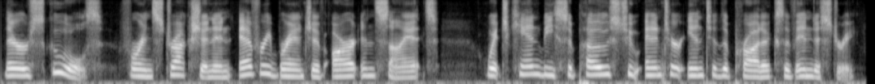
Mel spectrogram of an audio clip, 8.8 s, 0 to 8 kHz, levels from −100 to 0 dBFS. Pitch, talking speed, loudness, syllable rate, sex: 210 Hz, 160 wpm, -17 LUFS, 4.8 syllables/s, female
